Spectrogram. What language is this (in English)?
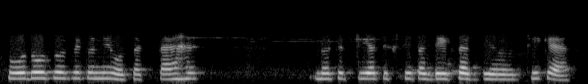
Urdu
